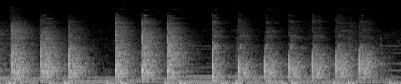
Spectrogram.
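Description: Claw hammer tapping upholstery staples down into a wooden chair-seat board in quick, even light blows, about five a second. The staples are being driven home because the staple gun did not seat them all the way into the wood.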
